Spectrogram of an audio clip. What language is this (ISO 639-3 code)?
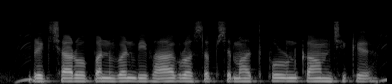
mai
